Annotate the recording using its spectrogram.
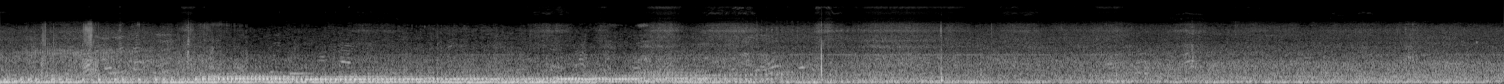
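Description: A motorcycle engine idles steadily close by.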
